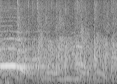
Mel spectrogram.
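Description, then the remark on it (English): A church audience claps together as a hand clap of praise to the Lord, a steady, dense wash of applause, with a brief sustained tone sounding at the very start before fading under the clapping. “Come on, give the Lord a hand clap of praise in this place.”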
